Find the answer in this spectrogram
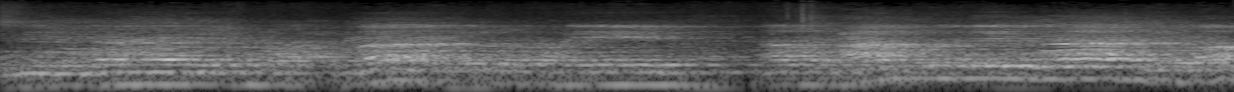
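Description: A man's voice chanting a melodic recitation from a written text, with long held notes and short pauses for breath between phrases.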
